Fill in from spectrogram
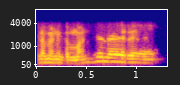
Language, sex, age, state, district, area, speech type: Tamil, male, 30-45, Tamil Nadu, Dharmapuri, rural, conversation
